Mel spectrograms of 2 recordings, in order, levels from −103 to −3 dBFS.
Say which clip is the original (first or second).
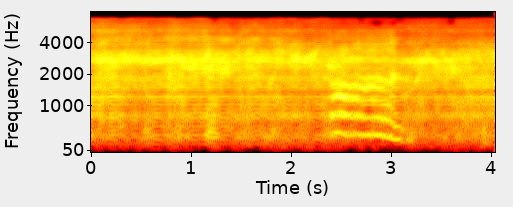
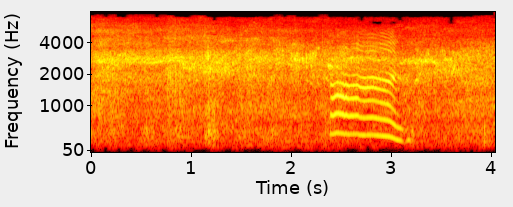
second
